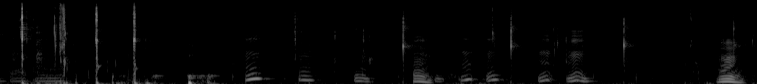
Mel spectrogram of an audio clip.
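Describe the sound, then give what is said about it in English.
Loud chewing of candy: sharp, wet smacking clicks come in an irregular burst early on, mixed with muffled hums and murmured voice sounds, with a few more smacks scattered through. “I got like chew this and like digest it. Mm. I know I'm smacking in their ear.”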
